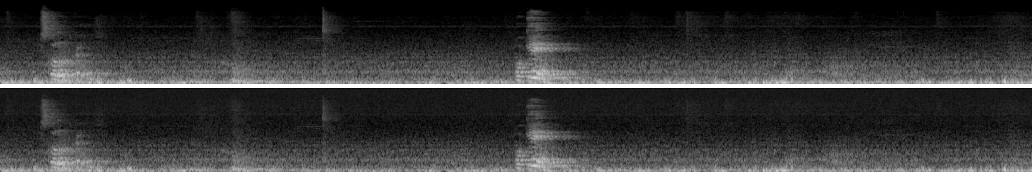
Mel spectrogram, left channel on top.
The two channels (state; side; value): noise; right; hiss, 21 dB below the sound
